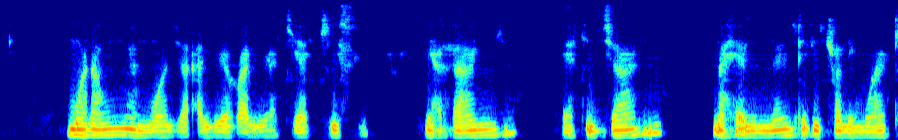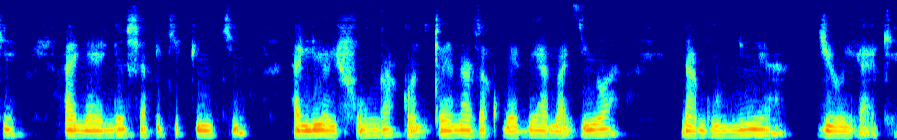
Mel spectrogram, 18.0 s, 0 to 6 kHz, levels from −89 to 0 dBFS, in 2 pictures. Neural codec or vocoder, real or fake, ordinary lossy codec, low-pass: codec, 16 kHz, 4 kbps, FunCodec, trained on LibriTTS, 50 frames a second; fake; AAC, 48 kbps; 5.4 kHz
